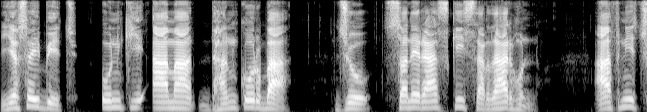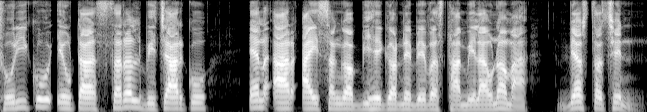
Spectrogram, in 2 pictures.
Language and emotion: Nepali, neutral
